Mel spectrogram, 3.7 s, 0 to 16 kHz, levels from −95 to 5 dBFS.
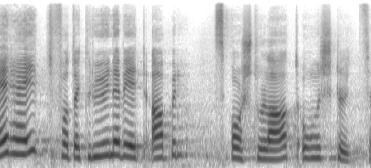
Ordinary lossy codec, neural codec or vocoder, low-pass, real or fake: none; autoencoder, 48 kHz, 32 numbers a frame, DAC-VAE, trained on Japanese speech; 14.4 kHz; fake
